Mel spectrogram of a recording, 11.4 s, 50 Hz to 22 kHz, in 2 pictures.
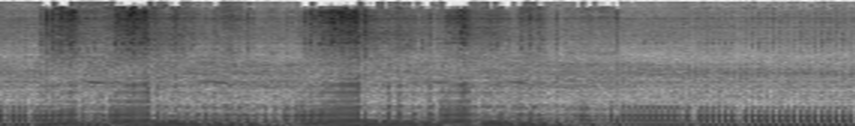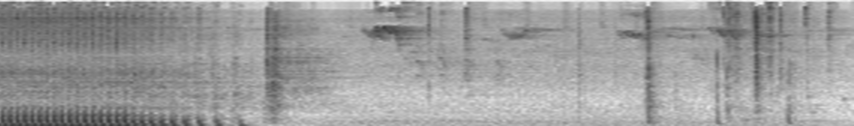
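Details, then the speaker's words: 2002 Suzuki GZ250 single, straight-pipe exhaust, after carburetor needle shim adjustment that cured a throttle dead zone: loud open-pipe thump, even for about seven seconds, then clean shutdown with no misses. "in addition the bike seemed to warm up quicker only requiring the choke to be on for one or two minutes of driving"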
